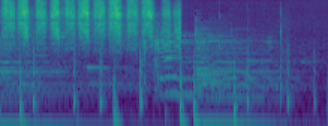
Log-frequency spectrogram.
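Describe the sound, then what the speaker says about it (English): Rhythmic rubbing strokes of sandpaper on wood, close and steady, with a low hum running underneath. "we're gonna give everything a quick final sanding"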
